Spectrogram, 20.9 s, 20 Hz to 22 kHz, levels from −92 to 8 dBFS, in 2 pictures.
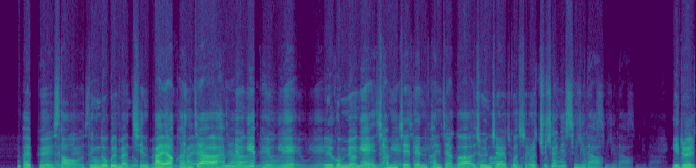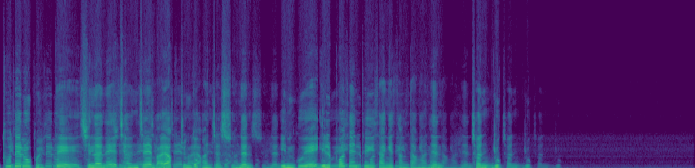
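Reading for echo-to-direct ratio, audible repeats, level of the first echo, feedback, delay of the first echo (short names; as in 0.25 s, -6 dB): -13.5 dB, 2, -13.5 dB, 19%, 0.46 s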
